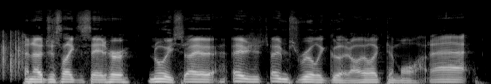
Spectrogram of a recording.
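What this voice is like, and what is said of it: Put-on Philadelphia accent. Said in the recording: “Is that Philly? ... Yeah, it's a Philly accent.”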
